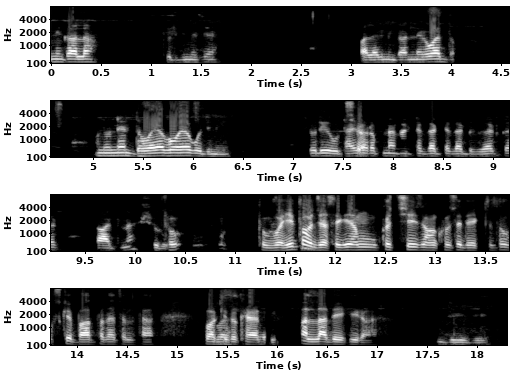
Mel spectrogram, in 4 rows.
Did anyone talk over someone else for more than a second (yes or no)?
no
